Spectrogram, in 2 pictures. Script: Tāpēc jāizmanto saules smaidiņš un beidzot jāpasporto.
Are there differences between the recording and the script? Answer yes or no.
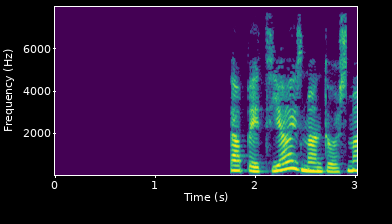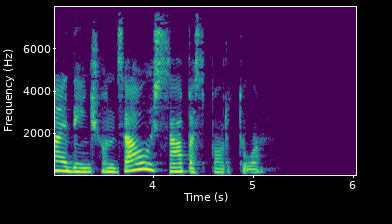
yes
